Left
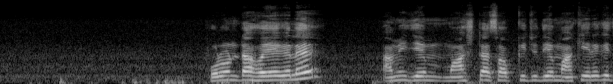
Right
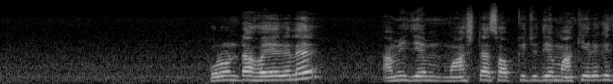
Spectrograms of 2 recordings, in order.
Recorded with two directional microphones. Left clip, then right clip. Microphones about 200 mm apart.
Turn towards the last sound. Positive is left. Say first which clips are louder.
# left 5 dB
turn(degrees=15)  # may be behind; listen again after turning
